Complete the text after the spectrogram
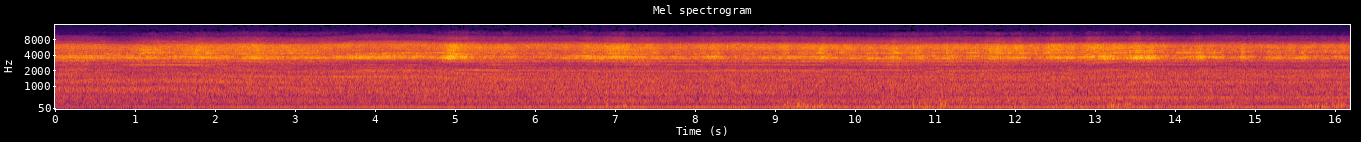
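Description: A combine harvester engine drones steadily nearby.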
